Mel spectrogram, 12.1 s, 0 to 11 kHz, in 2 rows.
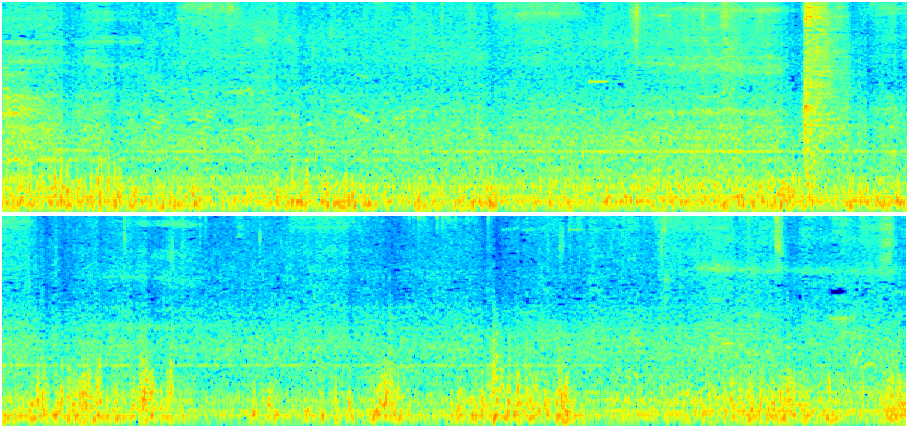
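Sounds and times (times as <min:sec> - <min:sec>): faint voices: 0:00.0 - 0:06.2, 0:06.8 - 0:12.0
steady low rumble: 0:00.0 - 0:12.0.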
